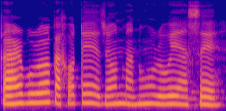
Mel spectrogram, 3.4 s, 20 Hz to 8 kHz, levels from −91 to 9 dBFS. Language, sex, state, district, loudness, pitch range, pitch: Assamese, female, Assam, Sonitpur, -18 LUFS, 215-235 Hz, 225 Hz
